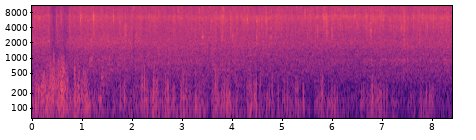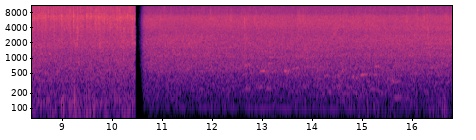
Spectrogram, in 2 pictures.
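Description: Heavy rain pouring down, a steady dense hiss, with gusty low rumbling in the first several seconds. There is a momentary drop-out about ten seconds in, after which the rain continues evenly.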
